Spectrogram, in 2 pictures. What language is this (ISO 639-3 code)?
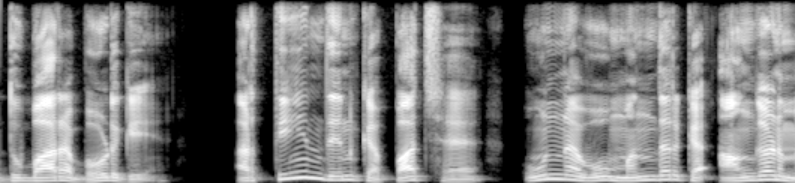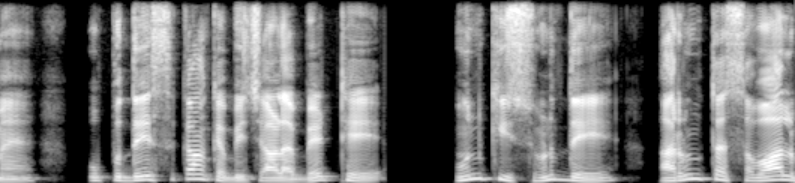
bgc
